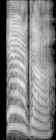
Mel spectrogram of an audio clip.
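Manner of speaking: "Ärger!" flung out as a loud outcry; "Ärger!" as an indignant cry; loud exclamation. Acted. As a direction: hit "Ärger!" hard and loud. Pony exclaims the trouble.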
